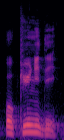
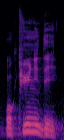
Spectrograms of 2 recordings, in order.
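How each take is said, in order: No difference in how they are said.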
